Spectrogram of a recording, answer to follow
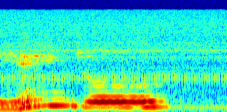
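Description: A person humming a short wordless phrase: the pitch slides up into a held note, moves to a second held note, and stops about three-quarters of the way through. A faint steady electrical buzz runs underneath.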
